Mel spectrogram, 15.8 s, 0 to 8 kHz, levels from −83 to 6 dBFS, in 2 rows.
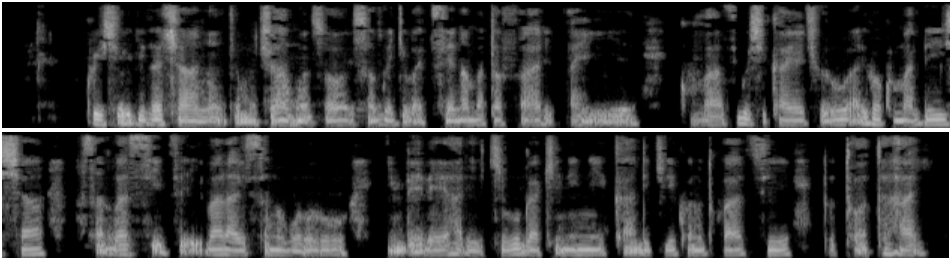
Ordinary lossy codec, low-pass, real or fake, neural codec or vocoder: MP3, 32 kbps; 7.2 kHz; fake; vocoder, 44.1 kHz, 128 mel bands, Pupu-Vocoder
